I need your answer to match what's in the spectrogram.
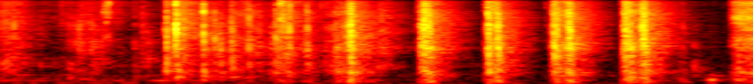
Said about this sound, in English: I was hoping that would sound more like a book. This is a fucking bag of cat food.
